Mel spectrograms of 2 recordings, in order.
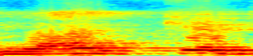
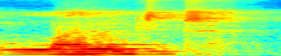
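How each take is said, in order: First: The ending is said as an extra syllable. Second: The ending joins the word with no extra syllable. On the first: The speaker calls it wrong. "এটা কিন্তু লাইকেড না" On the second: The speaker calls it right. "এখানেও কিন্তু এই দেখছি silent"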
